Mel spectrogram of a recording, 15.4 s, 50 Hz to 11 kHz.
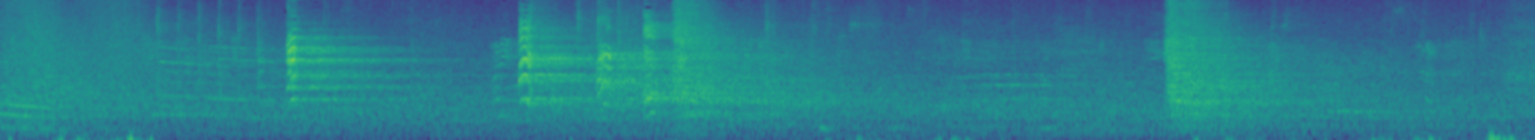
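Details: Beluga Niko, training at Port of Nagoya Public Aquarium in Japan on 25 February 2024, produces scattered bursts of rapid clicky, buzzy pulsed sound mixed with brief tonal notes, heard against a reverberant indoor background.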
